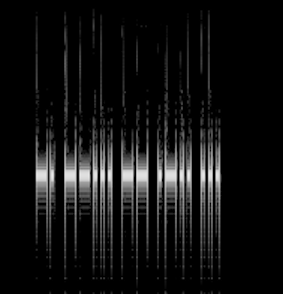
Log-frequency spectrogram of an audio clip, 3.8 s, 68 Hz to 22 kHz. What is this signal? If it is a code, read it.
Morse code, heard as a keyed tone, about 25 wpm, 700 Hz. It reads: N7MLS
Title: USA Call Signs - 5 Characters - Repeated 2x - 25wpm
